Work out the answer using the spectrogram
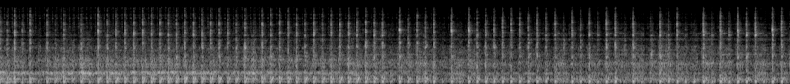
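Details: SPS Longtail mud motor, freshly built, starting on choke right after its first oil change following a 3-hour break-in, with 10w-30 Royal Purple synthetic plus BestLine. The single pulls in with a crisp exhaust beat of about four pops a second, firing steady and even; it is healthy.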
